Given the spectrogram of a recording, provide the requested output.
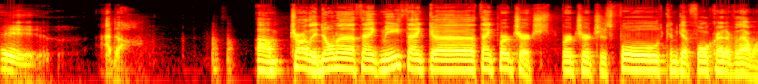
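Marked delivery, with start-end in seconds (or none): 0.0-1.2 voiced like an orc. Doing an orc impression: orc impression. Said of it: "My orc impression?".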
